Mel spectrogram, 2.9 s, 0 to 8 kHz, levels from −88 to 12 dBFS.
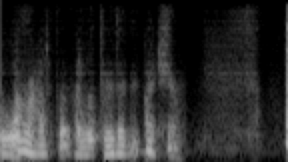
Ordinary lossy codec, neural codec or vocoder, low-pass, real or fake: none; codec, 44.1 kHz, 0.9 kbps, DAC; 7.2 kHz; fake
